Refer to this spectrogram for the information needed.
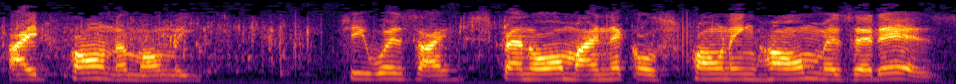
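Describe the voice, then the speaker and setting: A man's voice: high-pitched, flat delivery, normal speed, lightly acted. A man playing an earnest, apologetic teenage boy with a youthful, cracking voice in a 1940s radio comedy. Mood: eager, flustered. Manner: earnest, exclaiming. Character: eager, apologetic teenage boy, the hapless son. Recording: dull, noisy 1940s radio recording.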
